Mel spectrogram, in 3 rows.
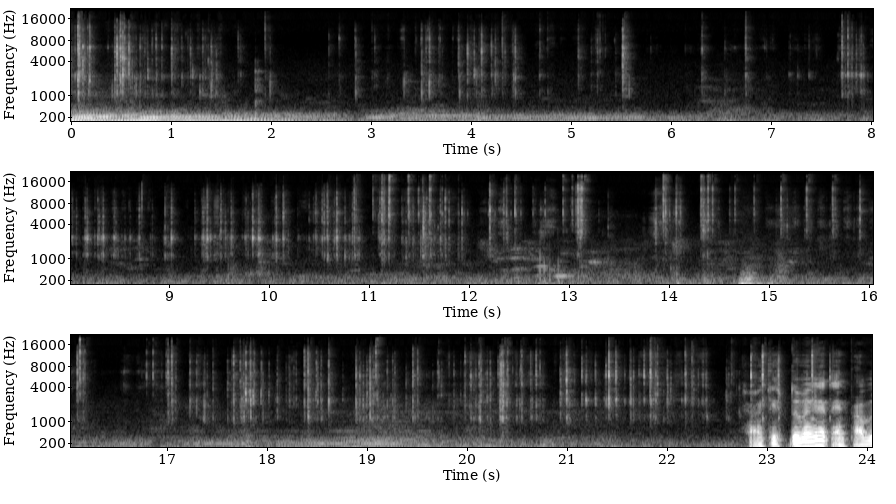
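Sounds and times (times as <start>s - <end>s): low hum: 0.0s - 5.8s.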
